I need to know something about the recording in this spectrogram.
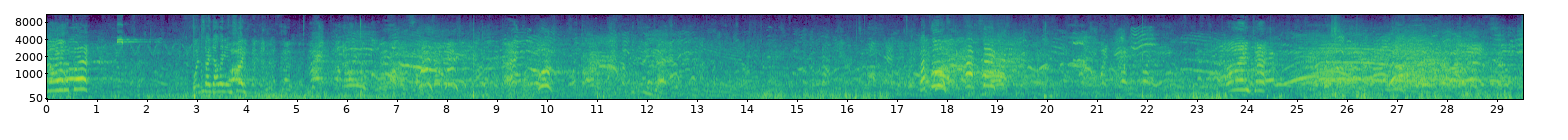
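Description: Players shout to each other outdoors across an open pitch.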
